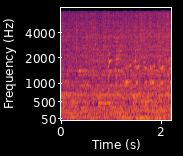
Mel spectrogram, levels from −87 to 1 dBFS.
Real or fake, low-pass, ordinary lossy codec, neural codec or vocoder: fake; 7.2 kHz; MP3, 48 kbps; vocoder, 24 kHz, 100 mel bands, Vocos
